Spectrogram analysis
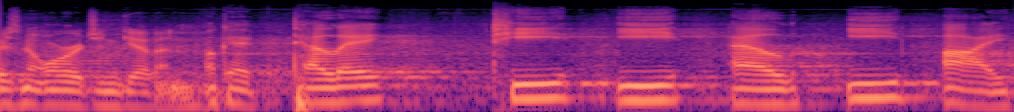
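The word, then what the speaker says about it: Telei: Tele. T-E-L-E-I. Tele.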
